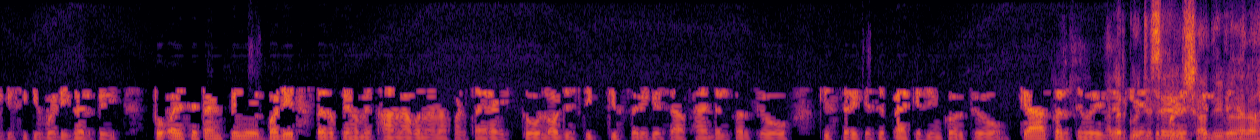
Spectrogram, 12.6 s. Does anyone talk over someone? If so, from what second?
11.1 s

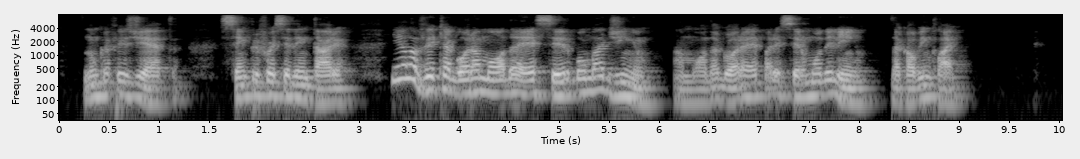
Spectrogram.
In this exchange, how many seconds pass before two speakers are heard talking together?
none

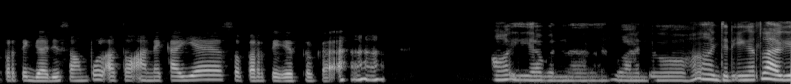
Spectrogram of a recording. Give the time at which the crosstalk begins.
none

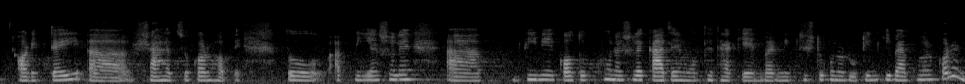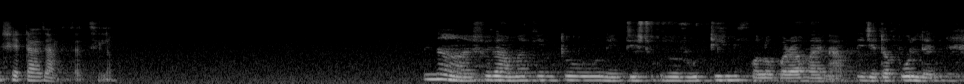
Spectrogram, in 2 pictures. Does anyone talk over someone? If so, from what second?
none

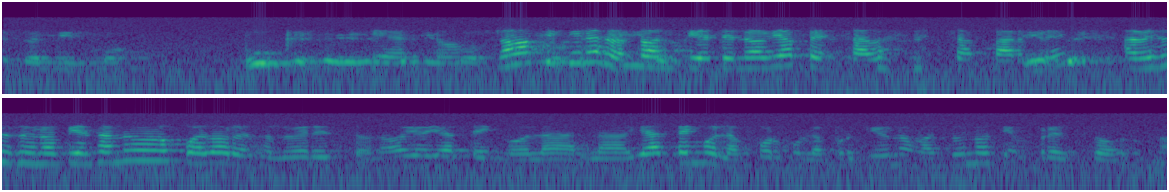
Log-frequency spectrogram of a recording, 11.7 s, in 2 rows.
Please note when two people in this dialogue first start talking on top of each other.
1.8 s

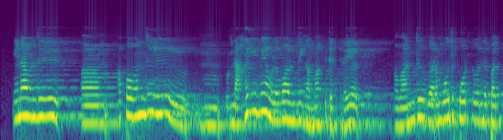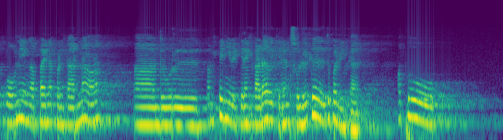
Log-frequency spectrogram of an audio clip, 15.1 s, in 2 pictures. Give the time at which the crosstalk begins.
none

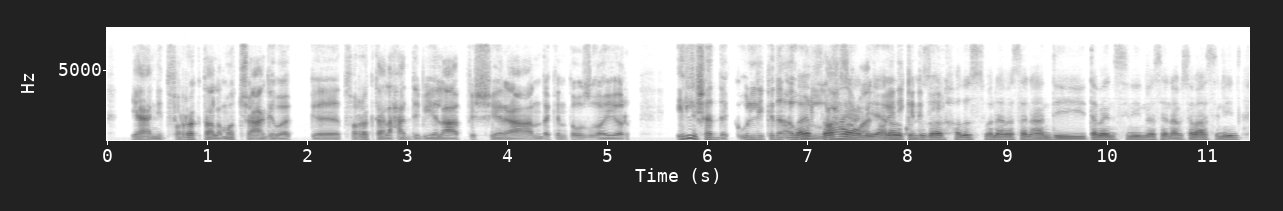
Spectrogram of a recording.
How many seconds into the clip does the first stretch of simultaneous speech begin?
6.8 s

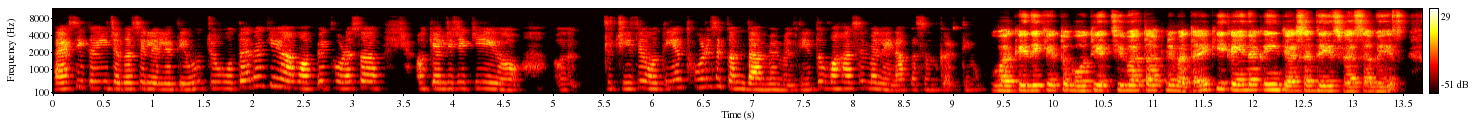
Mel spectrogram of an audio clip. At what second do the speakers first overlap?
none

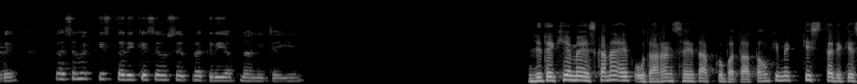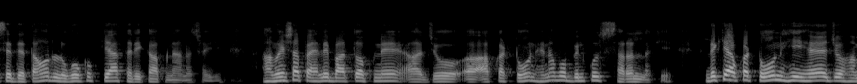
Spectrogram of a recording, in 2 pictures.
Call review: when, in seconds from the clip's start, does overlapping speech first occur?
none

